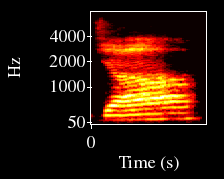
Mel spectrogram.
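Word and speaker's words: جاء: This will sound like an alif, so it will become ja. Ja means he came or it came. And because of this hamza, you have to pronounce long.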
